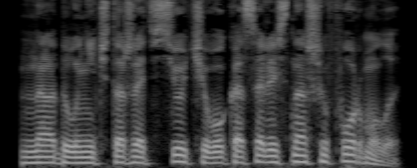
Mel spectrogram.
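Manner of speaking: ordinary delivery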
